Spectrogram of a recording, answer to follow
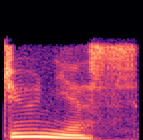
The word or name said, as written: Junius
